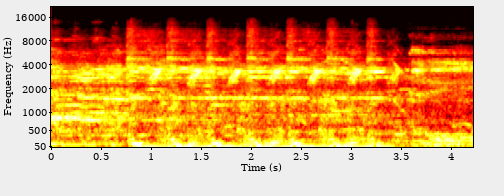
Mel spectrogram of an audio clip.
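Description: Electronic dance music played at high volume through a large outdoor DJ sound system. A heavy deep bass comes in about a second in, under a short high rising chirp repeated about four times a second, and the music cuts out just before the end.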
